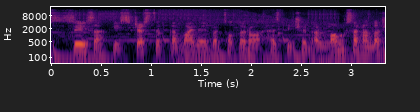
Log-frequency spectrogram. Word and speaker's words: Totoro: In order to win over finances, Miyazaki suggested that My Neighbor Totoro has been shown alongside another Shiro Kipli film, Grave from the Fires, as a double feature.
